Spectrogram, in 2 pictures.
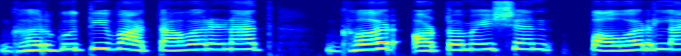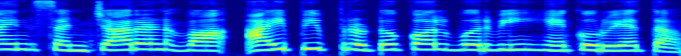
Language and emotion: Goan Konkani, neutral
